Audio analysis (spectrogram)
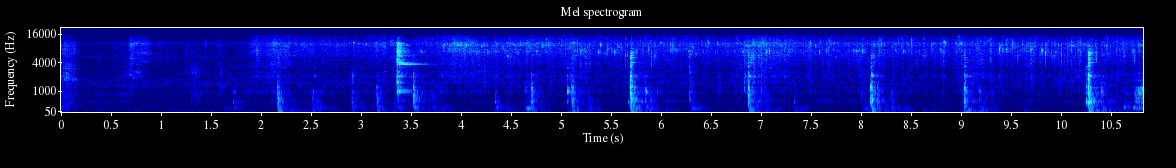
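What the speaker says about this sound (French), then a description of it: "dans une casserole bien chaude, on va mettre notre beurre qu'on aura coupé en petits morceaux." Small cut pieces of butter sizzle and are stirred in a hot saucepan, a quiet crackling fry broken by scraping clicks of a utensil against the pan.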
